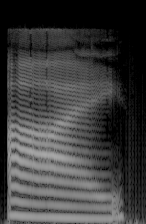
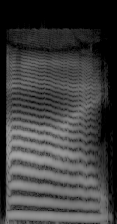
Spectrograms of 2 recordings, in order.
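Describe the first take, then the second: First: It is sounded out slowly. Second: It is sounded out faster. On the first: "Let's sound it out slowly at first" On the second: "Sound it out again, a little faster"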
